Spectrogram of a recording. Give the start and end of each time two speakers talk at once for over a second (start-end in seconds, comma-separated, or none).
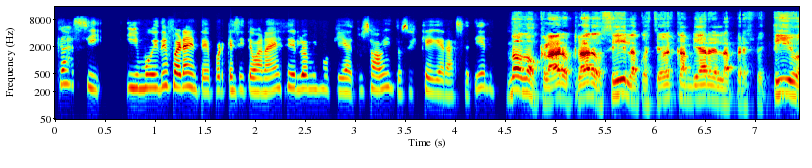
none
